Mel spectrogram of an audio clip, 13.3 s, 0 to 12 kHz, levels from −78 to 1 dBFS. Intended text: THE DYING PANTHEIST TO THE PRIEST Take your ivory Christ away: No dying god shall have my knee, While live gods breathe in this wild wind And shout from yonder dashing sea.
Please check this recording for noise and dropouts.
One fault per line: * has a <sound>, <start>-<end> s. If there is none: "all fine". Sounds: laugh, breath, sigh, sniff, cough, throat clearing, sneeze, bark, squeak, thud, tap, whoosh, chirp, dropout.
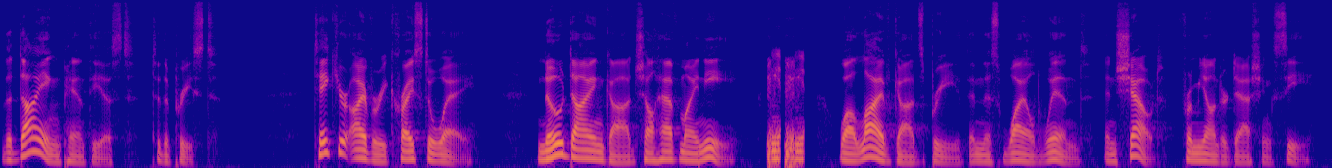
* has a laugh, 7.7-8.1 s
